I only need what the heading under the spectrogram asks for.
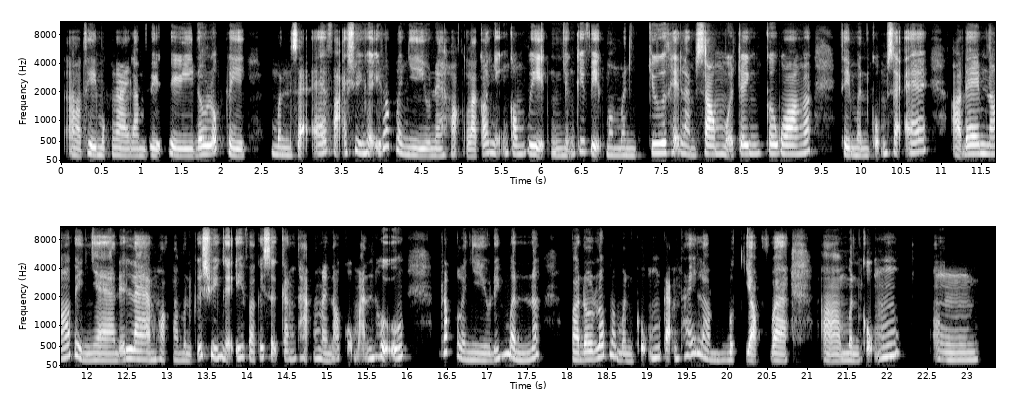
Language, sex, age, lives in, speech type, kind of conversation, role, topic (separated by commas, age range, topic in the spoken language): Vietnamese, female, 35-39, Vietnam, conversation, podcast, guest, Bạn giữ cân bằng giữa công việc và cuộc sống như thế nào?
